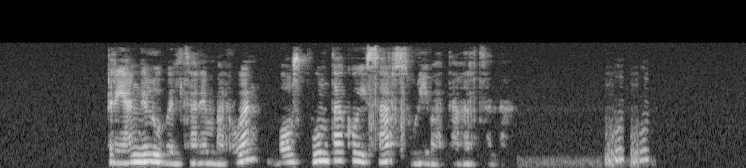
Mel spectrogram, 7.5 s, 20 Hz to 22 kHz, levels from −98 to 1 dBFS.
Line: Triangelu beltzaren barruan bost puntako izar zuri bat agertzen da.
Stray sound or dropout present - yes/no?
yes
